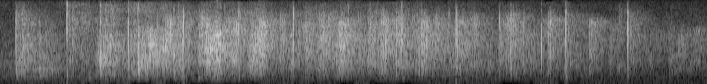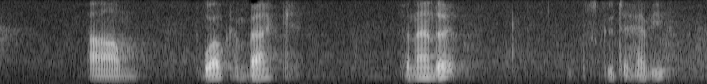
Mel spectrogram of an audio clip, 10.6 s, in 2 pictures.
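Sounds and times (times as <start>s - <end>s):
applause as a council resolution passes by acclamation: 0.0s - 5.4s
speech: 6.0s - 7.5s, 8.3s - 8.8s, 9.8s - 10.4s.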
